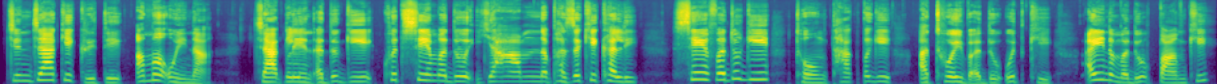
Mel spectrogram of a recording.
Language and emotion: Manipuri, happy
